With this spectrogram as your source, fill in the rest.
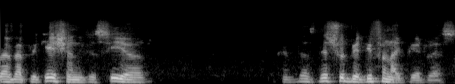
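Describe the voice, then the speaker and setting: There is little sound behind this man. His pitch moves up and down in a typical way. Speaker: programming instructor. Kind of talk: online lecture. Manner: halting.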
